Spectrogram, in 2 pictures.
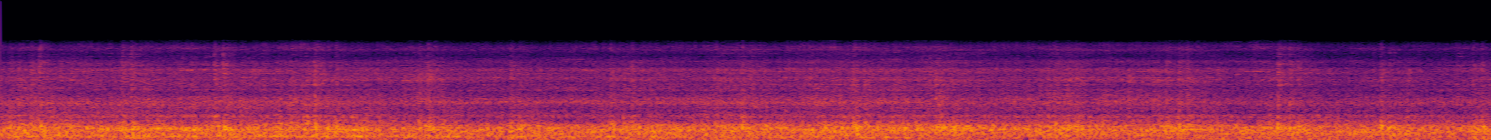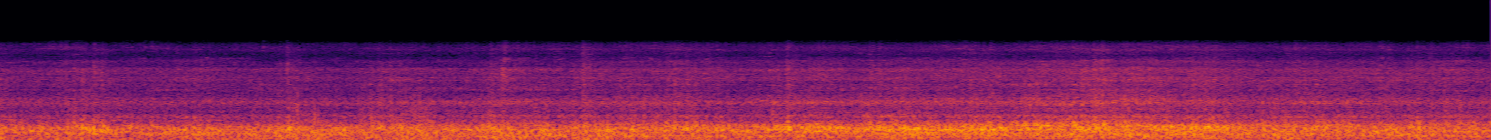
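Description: Double-stack intermodal freight train rolling past on well cars: a steady, continuous rumble of steel wheels on the rails.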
